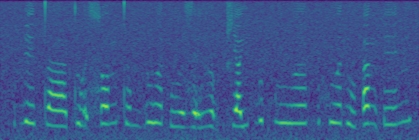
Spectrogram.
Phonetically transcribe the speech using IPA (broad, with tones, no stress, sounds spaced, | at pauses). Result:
ɗ e˧ t̪ a̤ː˨˩ t̪ ṵ˧˨ ə̯ s ɔ˨˦ n t̪ ə̤˨˩ m ɗ u˧ ə̯ ʔ ṳ˨˩ ə̯ z ɛ̰˧˨ ɣ ə̰˧˨ w t͡ɕ a˨˦ j ɓ ə˦˥ p̚ ɣ u˧ ə̯ | x u˧ ə̯ ɗ u˧˩ ʔ a˧ ŋ ʔ e˨˦ n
